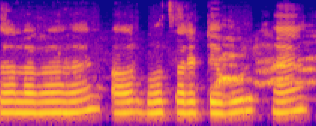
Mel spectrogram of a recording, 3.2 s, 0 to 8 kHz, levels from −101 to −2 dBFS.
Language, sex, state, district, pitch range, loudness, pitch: Hindi, female, Bihar, Araria, 225-235 Hz, -14 LUFS, 225 Hz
